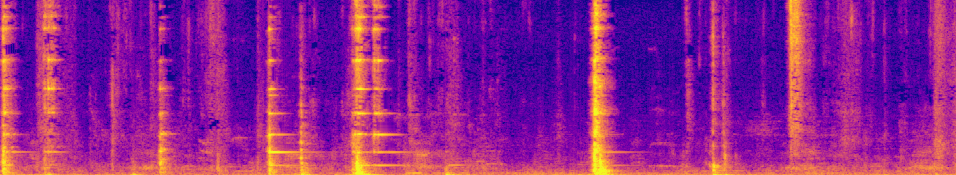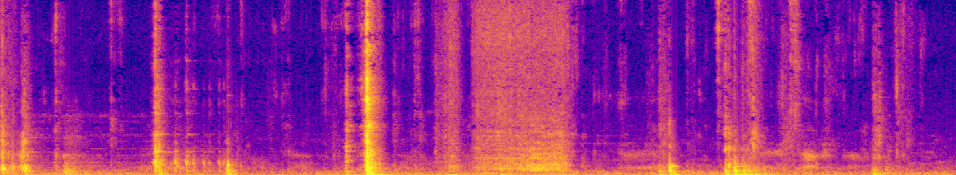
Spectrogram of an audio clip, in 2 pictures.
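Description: Food crunches and squelches as a young woman eats close by.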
